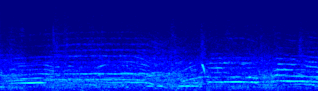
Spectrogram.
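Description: Boxing arena crowd noise, with scattered voices shouting from around the ring over a steady background din.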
